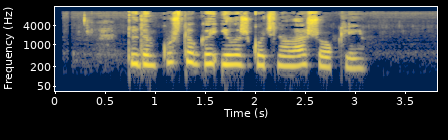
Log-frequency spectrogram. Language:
Mari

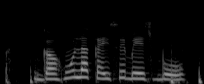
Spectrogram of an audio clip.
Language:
Chhattisgarhi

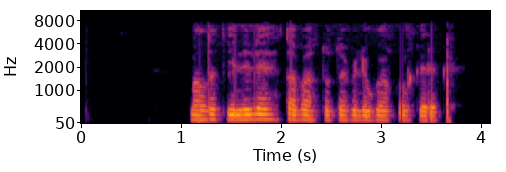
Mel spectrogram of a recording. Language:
Bashkir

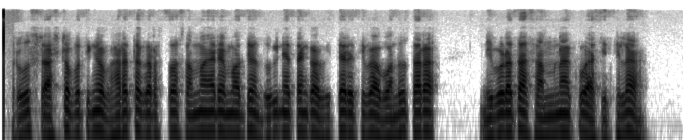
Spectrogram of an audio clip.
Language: Odia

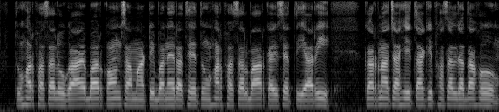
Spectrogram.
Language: Chhattisgarhi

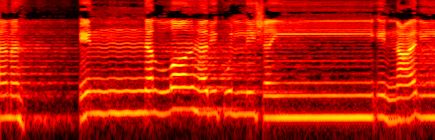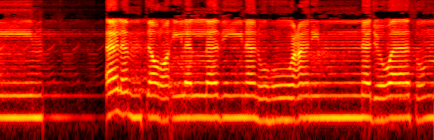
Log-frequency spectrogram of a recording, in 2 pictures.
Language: Arabic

